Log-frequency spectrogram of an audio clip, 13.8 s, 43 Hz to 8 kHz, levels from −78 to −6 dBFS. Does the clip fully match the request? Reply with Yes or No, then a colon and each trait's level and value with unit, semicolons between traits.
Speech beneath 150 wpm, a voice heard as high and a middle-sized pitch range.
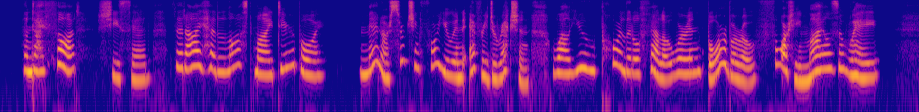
No: slow, 135 wpm; very high, 275 Hz; wide, 6.4 semitones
